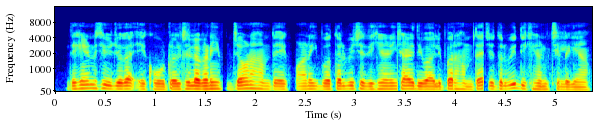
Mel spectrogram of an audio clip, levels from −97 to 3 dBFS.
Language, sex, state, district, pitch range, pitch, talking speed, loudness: Hindi, male, Uttarakhand, Uttarkashi, 120-135 Hz, 130 Hz, 290 wpm, -19 LUFS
